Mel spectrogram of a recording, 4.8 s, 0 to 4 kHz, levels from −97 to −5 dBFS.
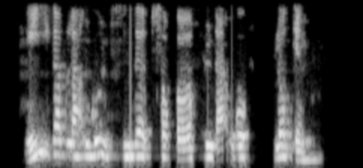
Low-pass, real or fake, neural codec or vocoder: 3.6 kHz; real; none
